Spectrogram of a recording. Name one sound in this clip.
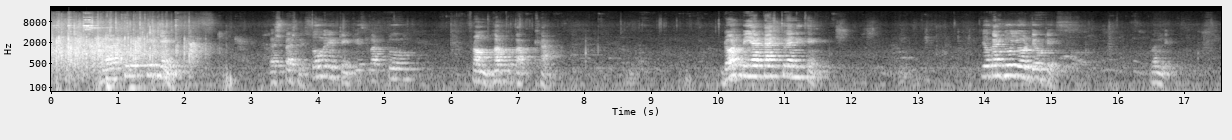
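An elderly man speaks calmly into a microphone, in short phrases with pauses.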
